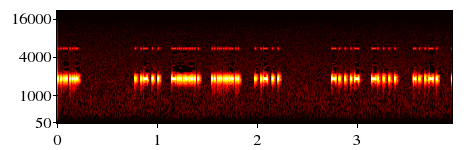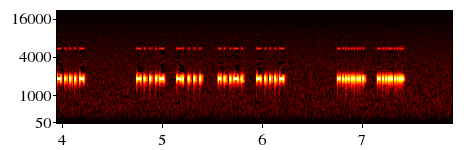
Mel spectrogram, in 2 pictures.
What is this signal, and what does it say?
Hellschreiber (Feld-Hell, 122.5 baud), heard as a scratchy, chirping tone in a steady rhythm, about 1850 Hz. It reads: … TEST HL4N HL4N CQ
